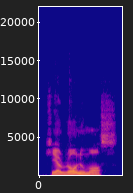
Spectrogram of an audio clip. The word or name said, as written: Hieronymos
